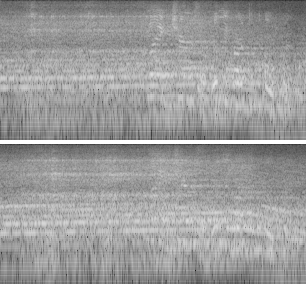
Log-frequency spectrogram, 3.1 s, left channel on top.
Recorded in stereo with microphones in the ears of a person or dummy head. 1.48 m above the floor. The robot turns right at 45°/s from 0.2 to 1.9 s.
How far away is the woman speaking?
About 5 m.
